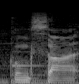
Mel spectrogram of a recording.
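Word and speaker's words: !Kung San: Southern Africa, among the Kungsan. It's got to be pronounced like this because it's a click language, so among hunter-gatherers in Southern Africa.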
